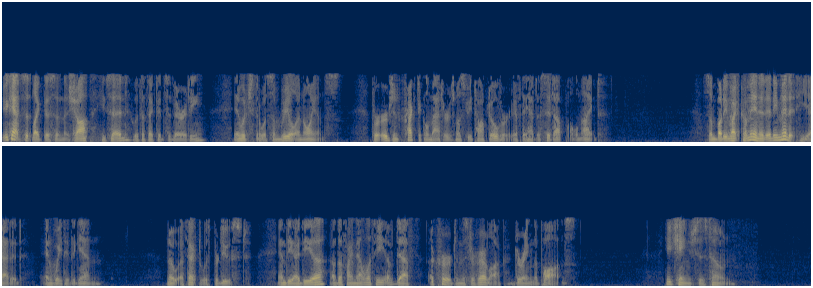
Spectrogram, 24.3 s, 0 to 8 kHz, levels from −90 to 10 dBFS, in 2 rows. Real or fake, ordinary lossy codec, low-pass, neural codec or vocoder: real; AAC, 16 kbps; 7.2 kHz; none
